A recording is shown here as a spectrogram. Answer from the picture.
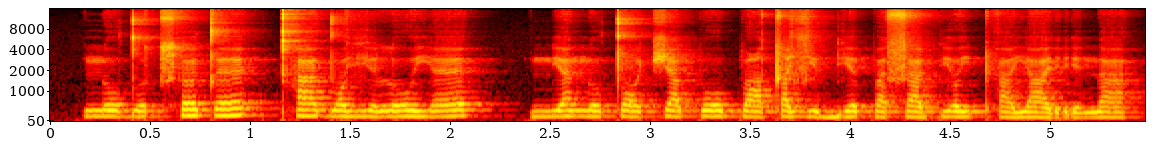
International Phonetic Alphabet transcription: nod̪o t͡sʰœt̪ɛ | kʰad̪ɔvʲœ lojɛ | mʲanot̪ɔt͡ʃa po potˤizʲɔ bʲɛpas a pʲɔjpʰa jarʲœna

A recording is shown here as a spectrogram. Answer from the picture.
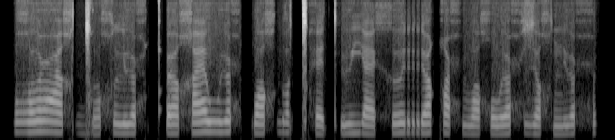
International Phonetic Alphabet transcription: ʁoʕɛχɡ͡ǀoχ lʉħ qʼʉχ æ wʉħ pɔχɡɔǀʰɛ tʼʉjæ xɵ rɵqoħβɔχ wɵħzɵχnʉħ

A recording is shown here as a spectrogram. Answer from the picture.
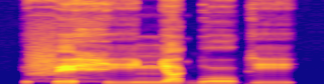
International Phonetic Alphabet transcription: fe˦hiː˨ ɲa˨ ɡ͡boː˦ki˧

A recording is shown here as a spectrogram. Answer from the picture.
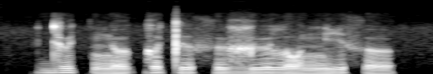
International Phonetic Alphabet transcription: dʉt nɵkɵtɨ θʉɣʉlo niθɵ

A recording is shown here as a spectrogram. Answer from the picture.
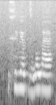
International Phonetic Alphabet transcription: xʲʊ˦lʲɑ˦v dɪ˨ wɔ˦wæ˦

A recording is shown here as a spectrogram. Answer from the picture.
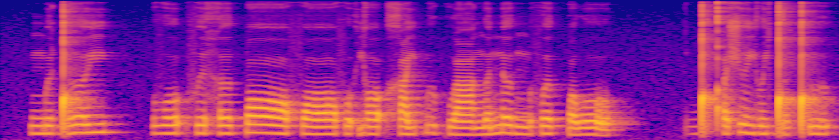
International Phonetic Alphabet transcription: ŋ͡mʏːɡ͡ǃəːj | voːʔfɪ həːk͡pɔː fɔː foʔjɔːʔxɑjɓɯ kʷɑːŋə nəː ŋ͡mʏfəː k͡pɔwo | ɡ͡ǃəqʼɯʃɪ jɯjɡ͡ǃəːǃʼɯ

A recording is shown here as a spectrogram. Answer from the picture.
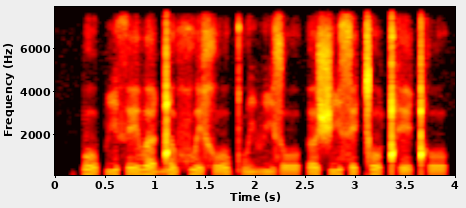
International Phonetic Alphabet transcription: po˥˩pi˨˥θe˨˥βɜ˥˩ ŋ͡ǃə˥˩xʷe˥˩ xo˨˥kʷʼi˧ βi˥˩zo˧ | ə˨˥ʃi˨˥se˧ ǀo˥˩ ǃʰe˧ǃʰo˧

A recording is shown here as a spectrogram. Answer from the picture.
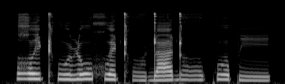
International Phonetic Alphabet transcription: ʁʷi˦ʈʰu˧ ɳo˦xʷɛ˧ʈʰɔ̤˨ ɖa˨˦ɖʱɔ̤˦ kʷɤ˦pi˨

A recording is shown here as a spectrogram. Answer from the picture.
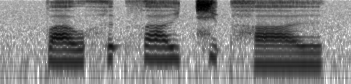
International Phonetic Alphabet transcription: pa˨ʊ̯hɪ˦ʔ θa˦ɪ̯t͡ɕɪ˦ʔha˨ɪ̯

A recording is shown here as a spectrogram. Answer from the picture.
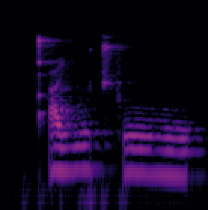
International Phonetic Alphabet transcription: qʼɛʎut͡ʃʼuː

